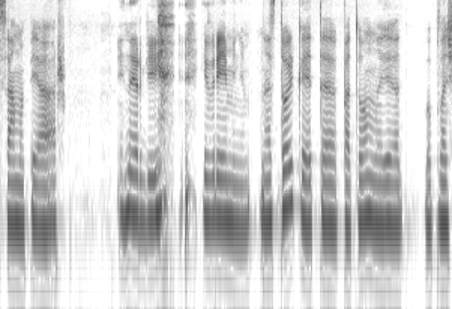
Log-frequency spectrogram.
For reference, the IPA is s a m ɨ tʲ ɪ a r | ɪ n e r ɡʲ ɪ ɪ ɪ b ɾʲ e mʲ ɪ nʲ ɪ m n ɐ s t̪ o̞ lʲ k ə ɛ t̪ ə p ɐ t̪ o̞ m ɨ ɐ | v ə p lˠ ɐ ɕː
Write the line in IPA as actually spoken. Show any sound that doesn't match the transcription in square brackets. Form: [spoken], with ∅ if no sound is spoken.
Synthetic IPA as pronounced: s a m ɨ [pʲ] ɪ a r | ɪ n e r ɡʲ ɪ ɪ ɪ [v] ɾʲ e mʲ ɪ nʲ ɪ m n ɐ s t̪ o̞ lʲ k ə ɛ t̪ ə p ɐ t̪ o̞ m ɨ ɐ | v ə p lˠ ɐ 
